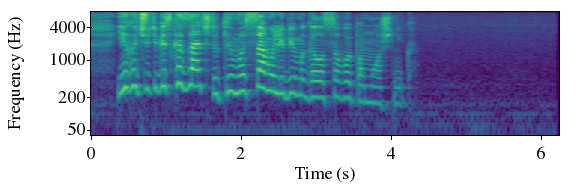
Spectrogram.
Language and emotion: Russian, positive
